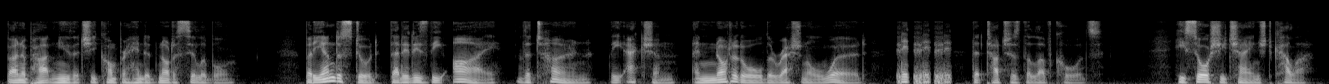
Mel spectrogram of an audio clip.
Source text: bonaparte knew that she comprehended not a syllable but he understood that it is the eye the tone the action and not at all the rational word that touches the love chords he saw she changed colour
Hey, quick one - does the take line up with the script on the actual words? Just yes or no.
yes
